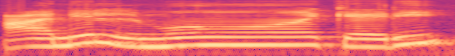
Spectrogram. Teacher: عن المنکر, پھر نون ساکن کے بعد کاف آیا ہے جو کہ حروف اخفا میں سے ہے تو میں نے نون کو چھپا کے پڑھا ہے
